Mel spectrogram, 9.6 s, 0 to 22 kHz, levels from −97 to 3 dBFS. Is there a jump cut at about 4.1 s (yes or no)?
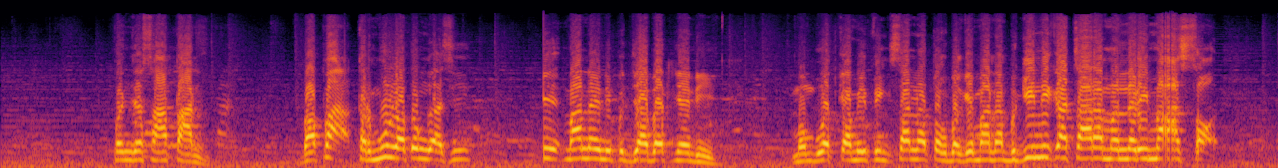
yes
